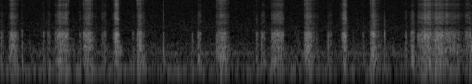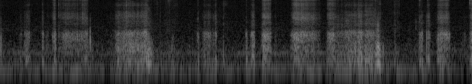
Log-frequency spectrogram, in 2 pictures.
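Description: A fine pen nib, held in the fingers, writes on a flat cream sheet of grid paper in continuous scratching strokes. Quick, bright, dry scratches come in clustered bursts, with a few longer rasping strokes between them, over a quiet background.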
